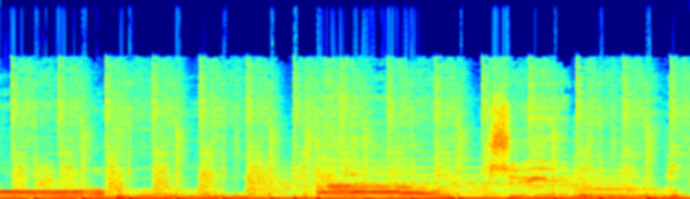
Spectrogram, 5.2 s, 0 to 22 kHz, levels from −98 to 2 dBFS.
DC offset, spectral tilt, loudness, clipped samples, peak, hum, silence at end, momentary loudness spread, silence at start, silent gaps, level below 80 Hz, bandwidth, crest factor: under 0.1%; -4.5 dB/octave; -11 LUFS; 0.5%; 0 dBFS; none; 0 s; 4 LU; 0 s; none; -16 dBFS; 16.5 kHz; 10 dB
